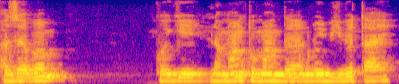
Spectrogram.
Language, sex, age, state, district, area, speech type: Manipuri, male, 45-60, Manipur, Bishnupur, rural, spontaneous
